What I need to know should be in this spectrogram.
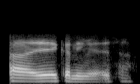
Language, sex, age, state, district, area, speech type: Sanskrit, male, 18-30, Uttar Pradesh, Pratapgarh, rural, conversation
